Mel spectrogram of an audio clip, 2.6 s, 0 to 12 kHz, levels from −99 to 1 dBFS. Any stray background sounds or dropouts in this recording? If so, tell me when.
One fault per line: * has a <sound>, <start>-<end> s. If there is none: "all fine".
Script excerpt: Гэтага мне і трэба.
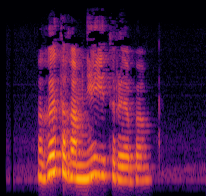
all fine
